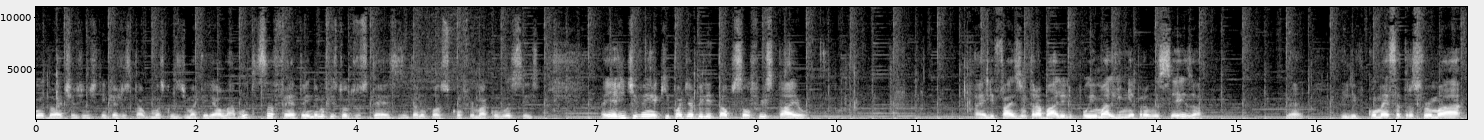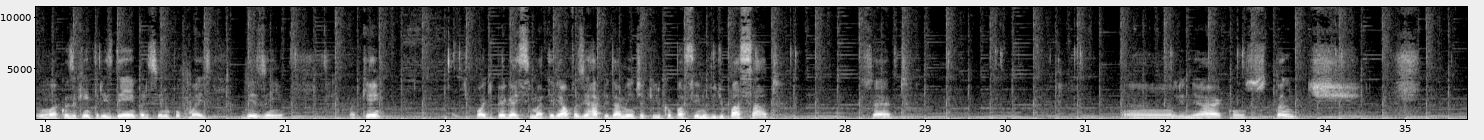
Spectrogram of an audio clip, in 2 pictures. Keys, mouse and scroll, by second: 0.2 middle click, 7.4 click, 7.8-9.2 scroll down 11, 9.2 click, 9.2-9.6 scroll down 1, 9.6 click, 19.9 Escape, 20.8 right click, 22.9 click, 23.8-25.9 scroll up 11, 26.2 click, 27.1-35.7 click.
